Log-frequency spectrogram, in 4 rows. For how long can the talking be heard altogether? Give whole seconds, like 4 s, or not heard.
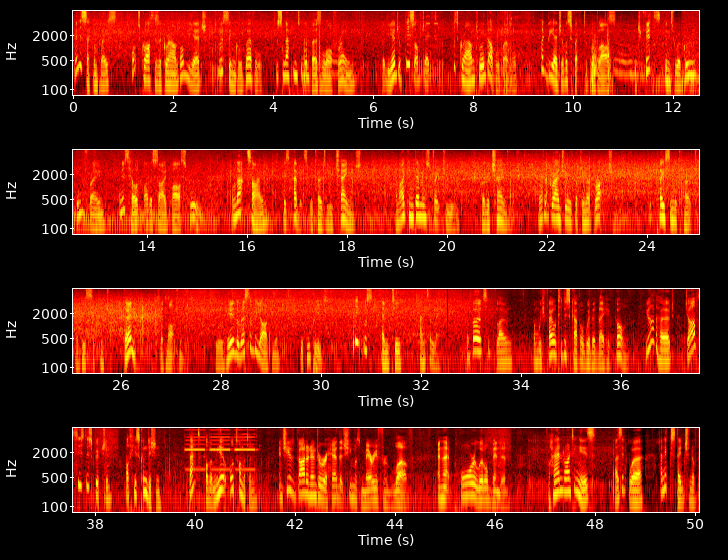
48 s.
